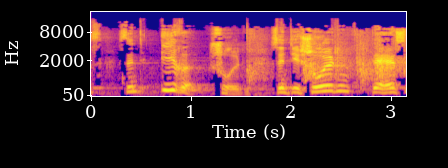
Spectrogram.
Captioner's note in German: Beifall SPD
